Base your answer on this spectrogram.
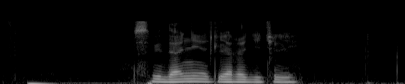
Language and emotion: Russian, neutral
